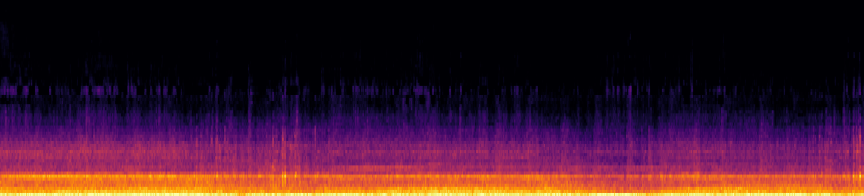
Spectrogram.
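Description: Side-by-side UTV engine running under changing throttle while driving over sand dunes, its note rising and falling, with steady road and wind noise.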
